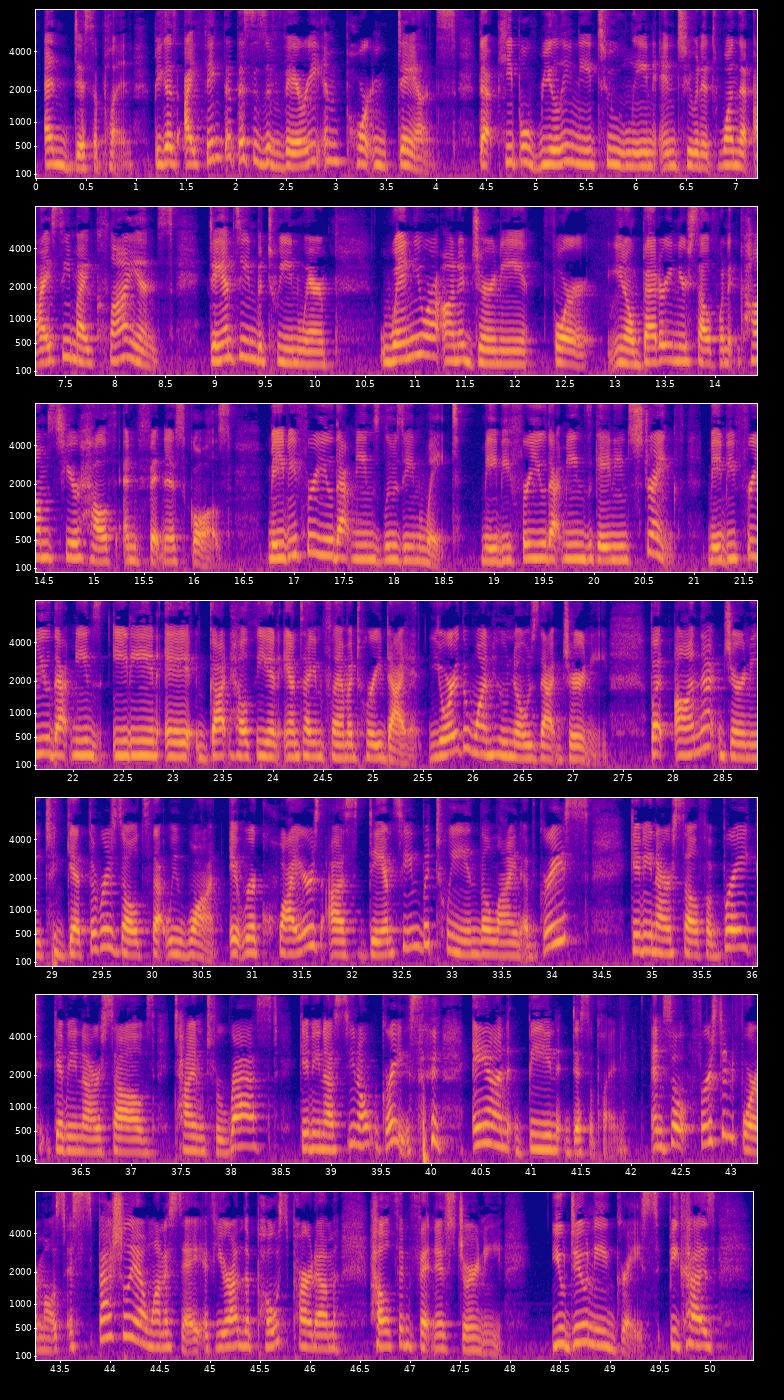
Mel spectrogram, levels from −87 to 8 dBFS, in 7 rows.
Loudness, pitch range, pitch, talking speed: -16 LUFS, 195-240 Hz, 210 Hz, 170 wpm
